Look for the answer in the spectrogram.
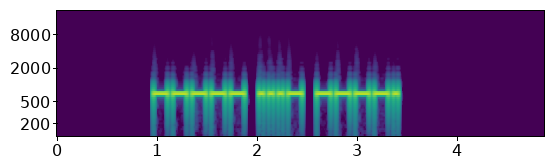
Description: Morse code, heard as a keyed tone, about 25 wpm, 700 Hz. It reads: 0V9
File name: Three Letter-Number Combinations - 25wpm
